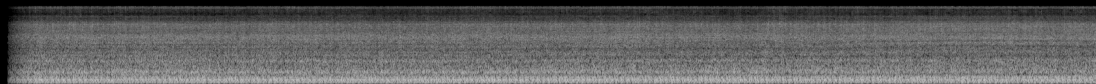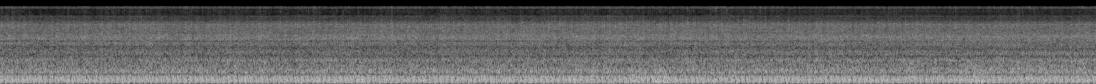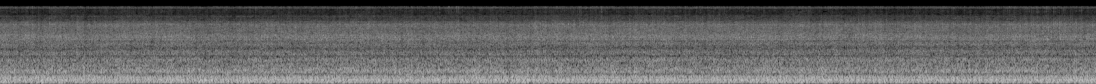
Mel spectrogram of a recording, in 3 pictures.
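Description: Truck-mounted water well drilling rig running steadily while drilling: a constant engine drone under a rushing noise from water and cuttings spraying out at the borehole.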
